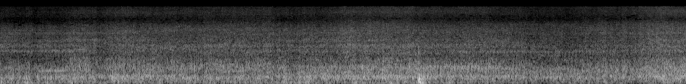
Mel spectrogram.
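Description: Surf breaking and wind buffeting the microphone, a steady rushing rumble, with one sharp bump about four seconds in.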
